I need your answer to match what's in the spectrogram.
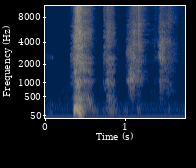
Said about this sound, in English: Are them fucking chips good, dog? I'm sorry. You can hear me chewing like a motherfucker. You smashing the motherfuckers, dog.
